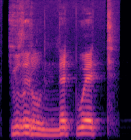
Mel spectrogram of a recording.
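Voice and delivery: a touch of angry yelling; mild shout. A narrator's reading. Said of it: "Robbie shouted".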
